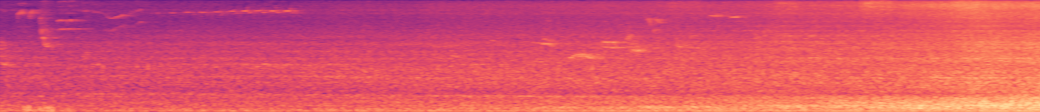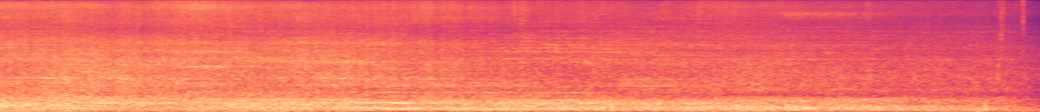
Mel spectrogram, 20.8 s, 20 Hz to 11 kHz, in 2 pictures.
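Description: DB class 612 diesel multiple unit passing by: the run of its diesel engines and the rumble of its wheels on the rails build up steadily, are loudest from about nine seconds in as it goes past, and fall away near the end. A few bird chirps near the start.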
